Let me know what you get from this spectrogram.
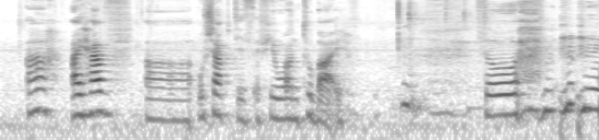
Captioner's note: non-english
